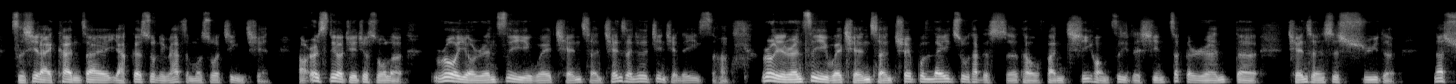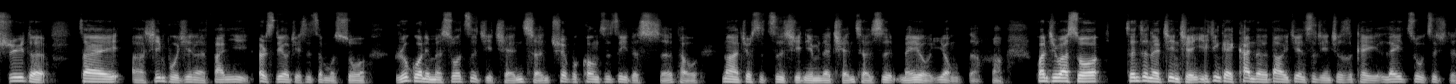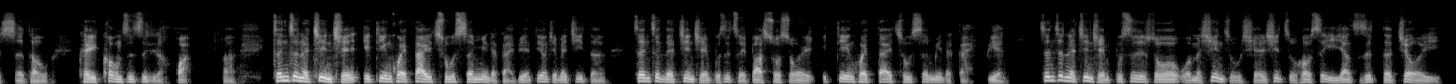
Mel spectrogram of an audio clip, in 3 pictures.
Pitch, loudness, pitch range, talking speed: 110 Hz, -20 LUFS, 95-125 Hz, 325 characters per minute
